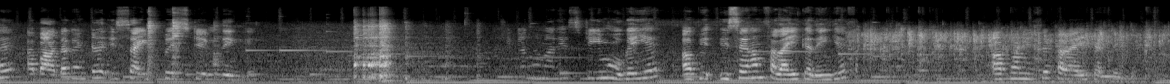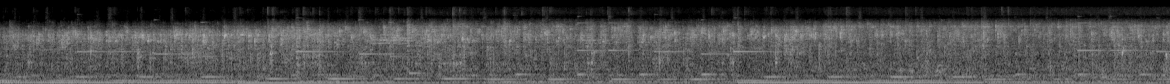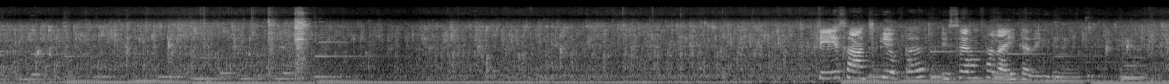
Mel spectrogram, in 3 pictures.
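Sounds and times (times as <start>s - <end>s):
background music with bass: 2.0s - 8.0s, 11.3s - 27.9s, 33.9s - 35.0s
chicken frying in hot oil: 5.0s - 35.0s.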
